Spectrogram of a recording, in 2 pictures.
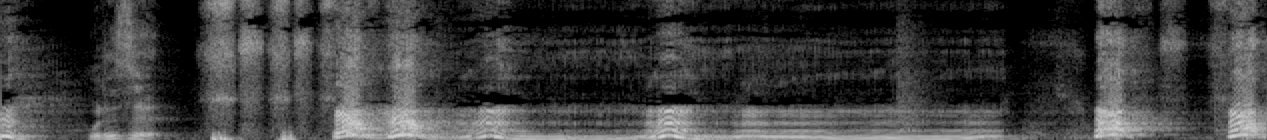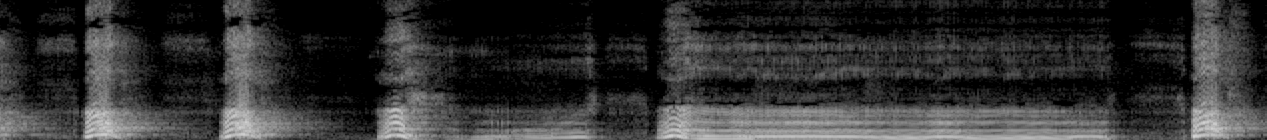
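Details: Pet dog going nuts at an air pump, mixing sharp barks with long, wavering, moaning growl-howls that warble up and down for several seconds at a time.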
